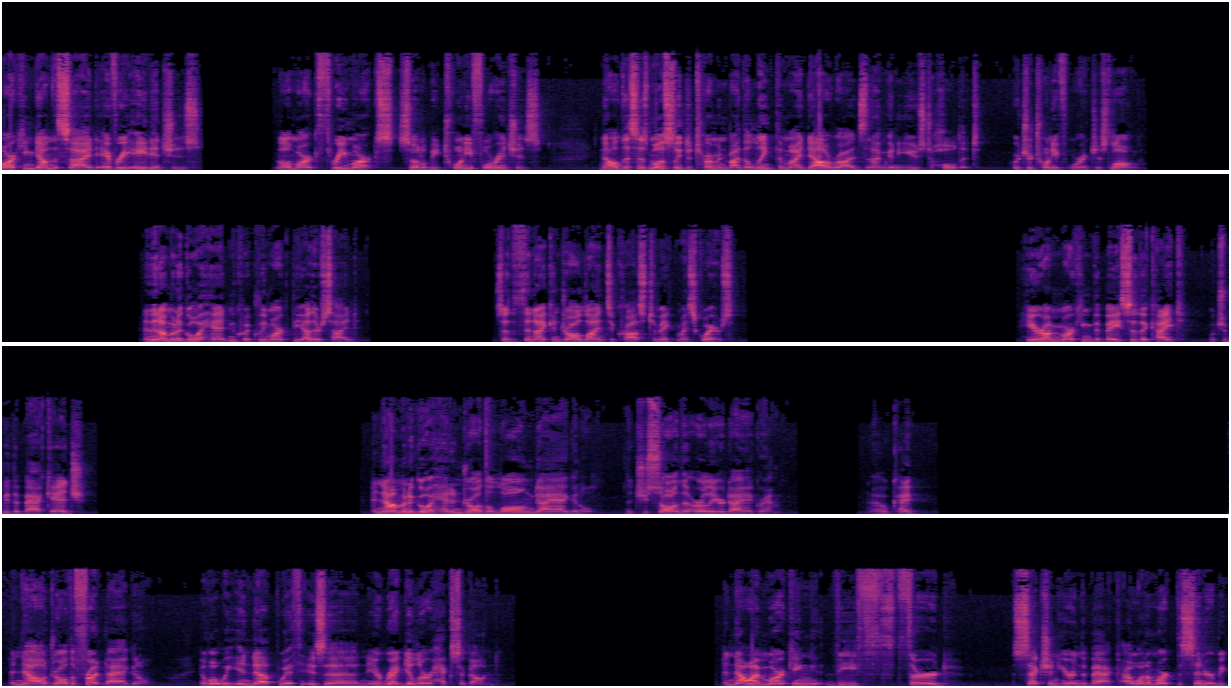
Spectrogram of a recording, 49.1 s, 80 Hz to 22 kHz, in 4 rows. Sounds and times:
Speech: 0.0 - 2.0, 2.7 - 5.4, 6.0 - 11.5, 13.7 - 16.0, 17.2 - 19.7, 22.5 - 25.5, 28.2 - 32.4, 33.2 - 33.8, 36.9 - 41.8, 44.0 - 49.0.

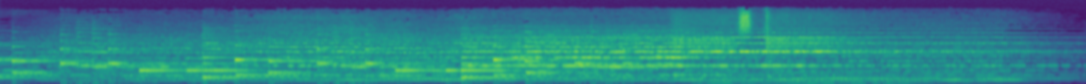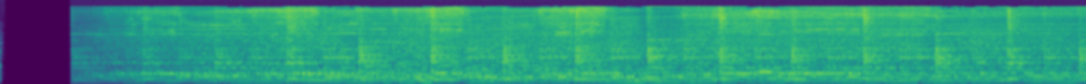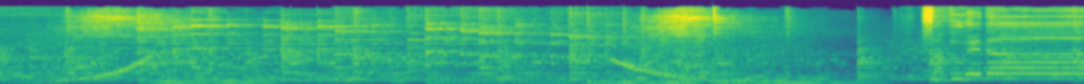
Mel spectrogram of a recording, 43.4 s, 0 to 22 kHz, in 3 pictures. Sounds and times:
Music: 0.0 - 14.6, 15.4 - 43.4.

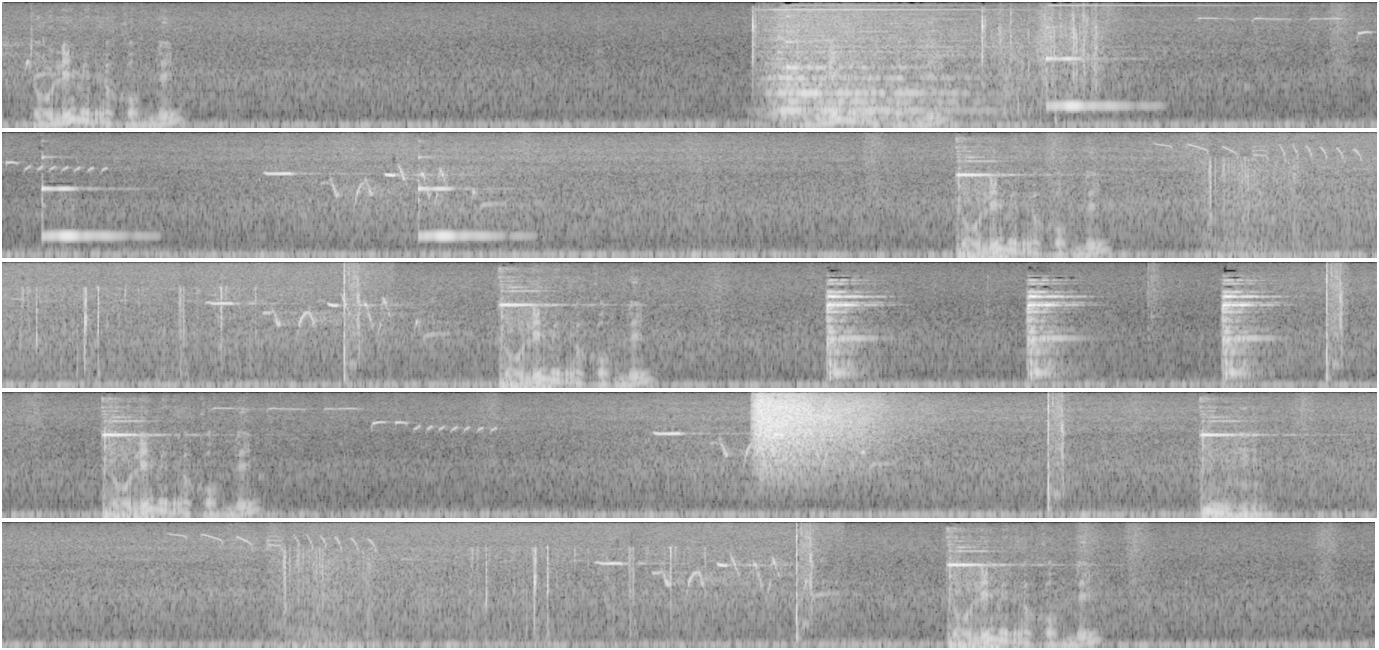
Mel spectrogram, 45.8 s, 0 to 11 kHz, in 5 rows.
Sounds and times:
Speech: 0.0 - 1.3, 5.1 - 6.4, 15.5 - 16.7, 21.6 - 22.8, 28.2 - 29.3, 35.5 - 36.2, 43.0 - 44.1
Music: 5.0 - 7.8.

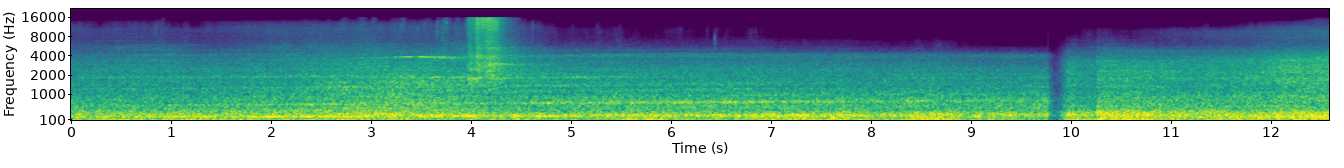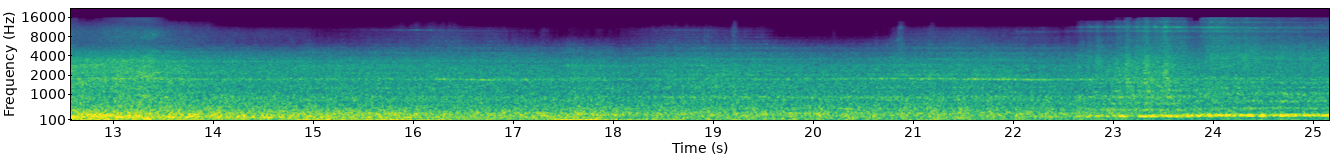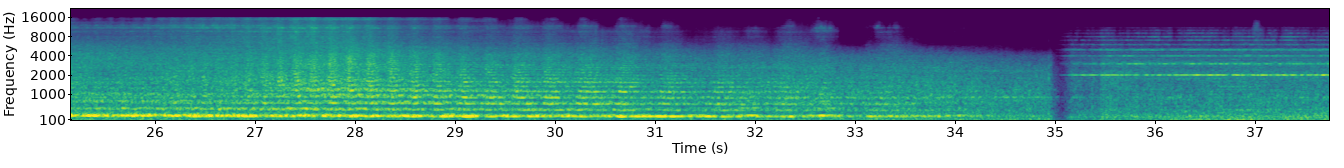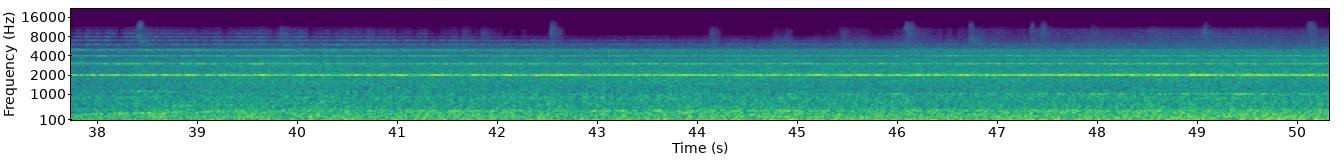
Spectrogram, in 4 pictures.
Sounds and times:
Bus: 0.0 - 20.2, 20.8 - 35.1.

